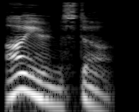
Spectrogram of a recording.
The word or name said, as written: ironstone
